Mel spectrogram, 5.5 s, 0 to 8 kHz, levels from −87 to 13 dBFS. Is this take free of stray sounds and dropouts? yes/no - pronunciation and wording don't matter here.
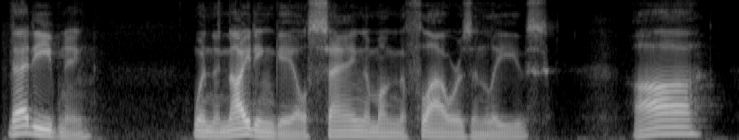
yes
